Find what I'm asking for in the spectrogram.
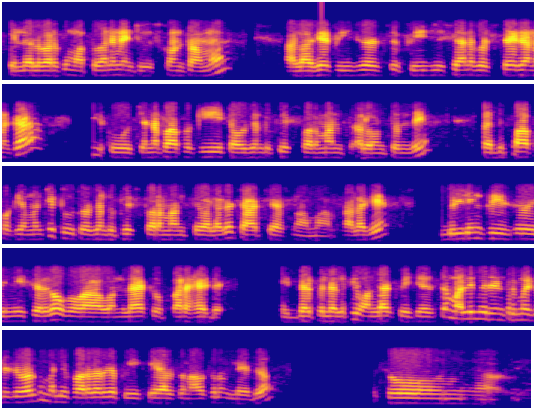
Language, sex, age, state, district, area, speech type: Telugu, male, 30-45, Andhra Pradesh, Visakhapatnam, urban, conversation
